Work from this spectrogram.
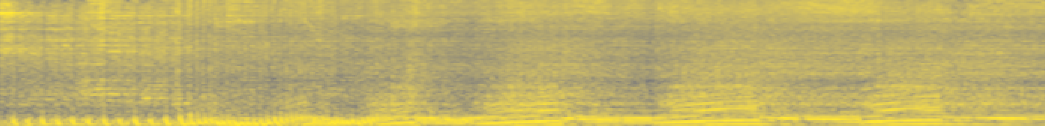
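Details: Bored-up Yamaha scooter after rebuild with original Yamaha rocker arms replacing fake ones, custom cam and CVT revision, sound check before dyno remap: clean blips, pitch rising and falling smoothly, no knocking or rattle; sounds healthy.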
